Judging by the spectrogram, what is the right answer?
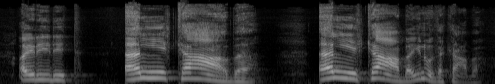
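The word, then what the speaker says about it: الكعبة: Alif, Lam, Sukoon, Al, Kaf, Fatha, Al-Ka, Ain, Sukoon, Al-Ka, Be, Fatha, Al-Ka'ba, and the ta marbuta in the end, non-pronounced I write it down. Al-Kaaba. I read it. Al-Kaaba.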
